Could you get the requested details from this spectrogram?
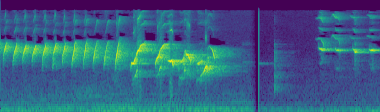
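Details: White-rumped shama song used as training material: a fast series of about twelve clipped, high notes slides into fuller whistled phrases, then a short pause and a bright high trill.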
